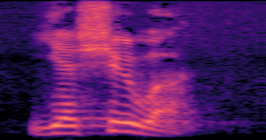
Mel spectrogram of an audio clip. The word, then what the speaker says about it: Yeshua: Now, how do you say Jesus' name in Hebrew? Yeshua.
